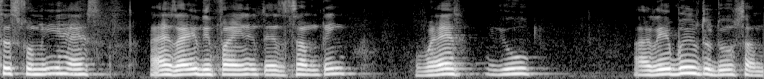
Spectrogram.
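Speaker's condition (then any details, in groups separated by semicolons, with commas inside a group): Cerebral palsy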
